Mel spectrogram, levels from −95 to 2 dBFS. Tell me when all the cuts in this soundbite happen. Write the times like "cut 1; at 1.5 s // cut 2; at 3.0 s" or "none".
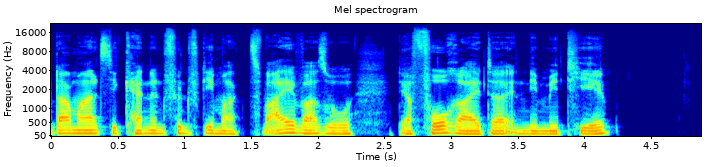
none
